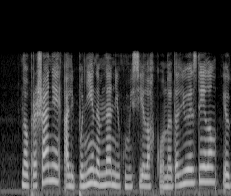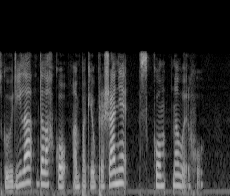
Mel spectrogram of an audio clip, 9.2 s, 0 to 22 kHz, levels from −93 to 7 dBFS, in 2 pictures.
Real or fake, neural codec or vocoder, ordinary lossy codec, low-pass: fake; codec, 16 kHz, 4 kbps, FunCodec, trained on Chinese and English, 50 frames a second; none; 7.2 kHz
